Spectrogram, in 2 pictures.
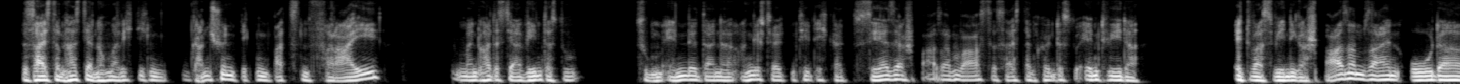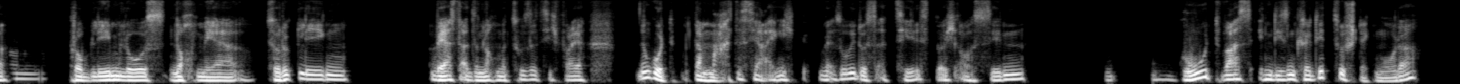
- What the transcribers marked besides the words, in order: stressed: "sehr"; other background noise
- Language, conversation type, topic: German, advice, Wie kann ich in der frühen Gründungsphase meine Liquidität und Ausgabenplanung so steuern, dass ich das Risiko gering halte?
